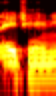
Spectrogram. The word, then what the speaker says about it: Achane: They are expecting running back Devon Achane to play in this game. or A-Chain, something like that. I can't even, I'm not even sure if I'm pronouncing that right. – Devon A-Chain, yeah. – Yeah, A-Chain.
